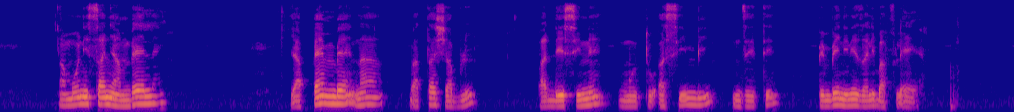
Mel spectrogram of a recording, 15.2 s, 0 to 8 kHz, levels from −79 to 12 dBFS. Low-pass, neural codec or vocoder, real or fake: 7.2 kHz; none; real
